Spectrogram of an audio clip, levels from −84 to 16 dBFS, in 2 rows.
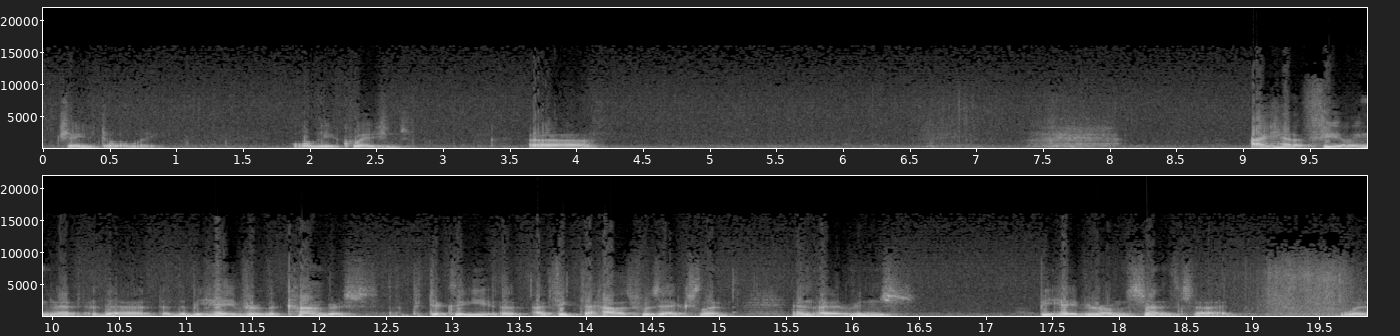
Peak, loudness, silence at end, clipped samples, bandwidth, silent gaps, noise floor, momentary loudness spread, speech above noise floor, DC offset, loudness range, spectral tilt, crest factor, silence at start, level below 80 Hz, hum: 0 dBFS; -14 LUFS; 0 s; under 0.1%; 15.5 kHz; none; -39 dBFS; 16 LU; 27 dB; under 0.1%; 12 LU; -6.5 dB/octave; 14 dB; 0.1 s; -40 dBFS; none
